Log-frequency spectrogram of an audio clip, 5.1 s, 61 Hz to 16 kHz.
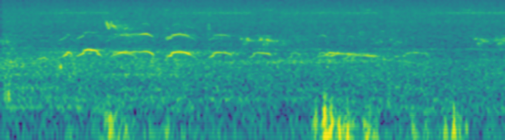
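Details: One of three crested serpent eagles soaring in the sky at Zhushan on 1 March 2012 gives a series of clear, down-slurred whistles in quick succession, then a softer second run, over steady wind rumble.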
